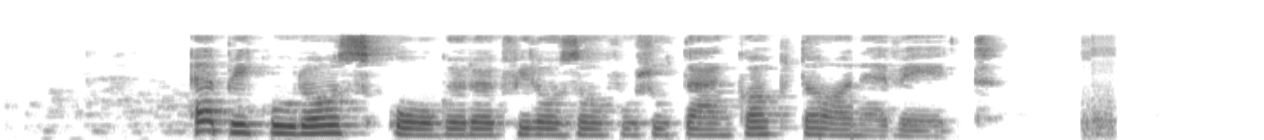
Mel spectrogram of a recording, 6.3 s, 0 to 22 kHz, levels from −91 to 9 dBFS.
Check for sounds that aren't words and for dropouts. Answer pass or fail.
fail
